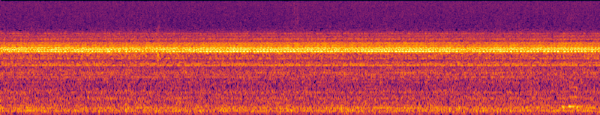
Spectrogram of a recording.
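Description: A steady high-pitched drone that holds one level throughout, with no distinct events over it.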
